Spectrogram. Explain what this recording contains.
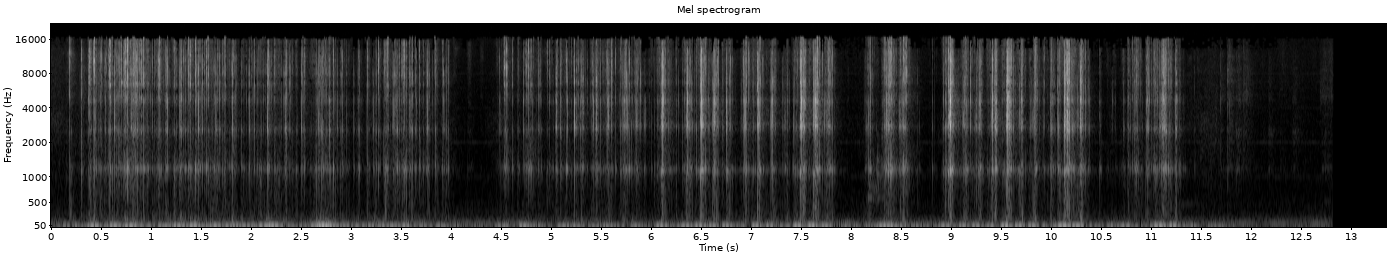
Pills in Bottle Open
Pills shaking in an open bottle.
pills, bottle, open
